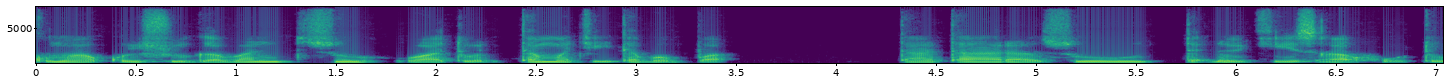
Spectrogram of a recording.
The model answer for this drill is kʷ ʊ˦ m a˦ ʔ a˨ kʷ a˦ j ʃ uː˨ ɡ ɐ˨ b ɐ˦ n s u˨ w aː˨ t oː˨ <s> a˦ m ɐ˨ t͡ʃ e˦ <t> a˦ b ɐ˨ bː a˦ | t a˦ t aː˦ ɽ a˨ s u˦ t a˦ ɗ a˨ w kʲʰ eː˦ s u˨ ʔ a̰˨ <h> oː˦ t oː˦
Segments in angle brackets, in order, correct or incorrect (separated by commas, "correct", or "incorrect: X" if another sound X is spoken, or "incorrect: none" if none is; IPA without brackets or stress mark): incorrect: t, correct, correct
